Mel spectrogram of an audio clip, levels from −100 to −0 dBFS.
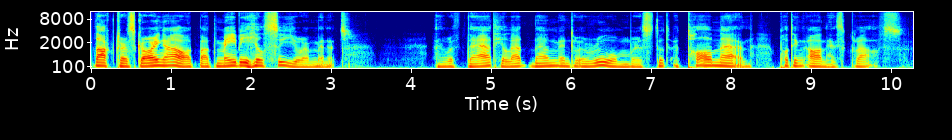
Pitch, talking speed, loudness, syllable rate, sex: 130 Hz, 170 wpm, -20 LUFS, 4.4 syllables/s, male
